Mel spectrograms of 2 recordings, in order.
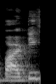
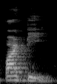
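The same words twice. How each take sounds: First: "पार्टी" with the r sounded before t; r pronounced. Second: "पार्टी" said "paa-tee", no r; silent r. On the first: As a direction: say a clear r in "पार्टी". ("पार्टी" में र साफ़ बोलें) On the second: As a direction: drop the r in "पार्टी". ("पार्टी" को "पाटी" पढ़ें) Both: Shown as a demonstration. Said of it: "हम पार्टी थोड़ी बोलते हैं".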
